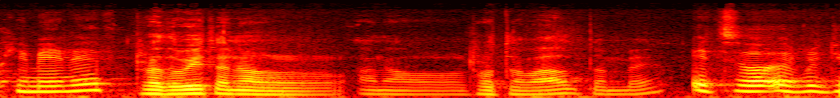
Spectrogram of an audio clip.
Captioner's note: speaking spanish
